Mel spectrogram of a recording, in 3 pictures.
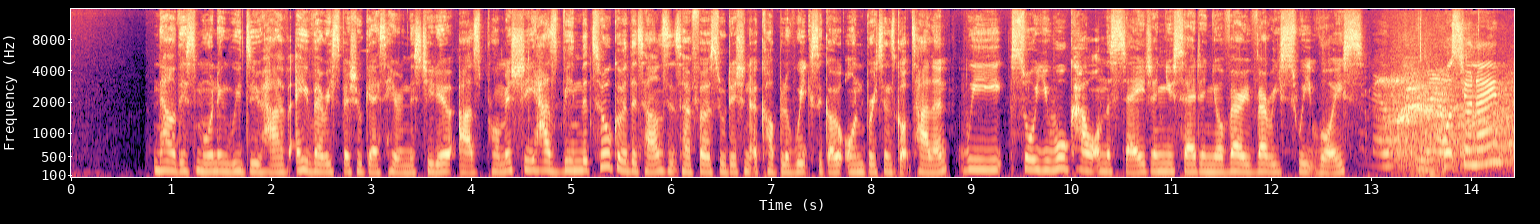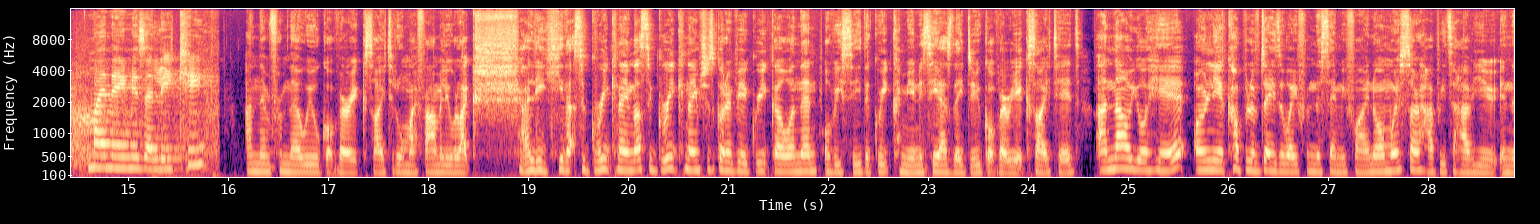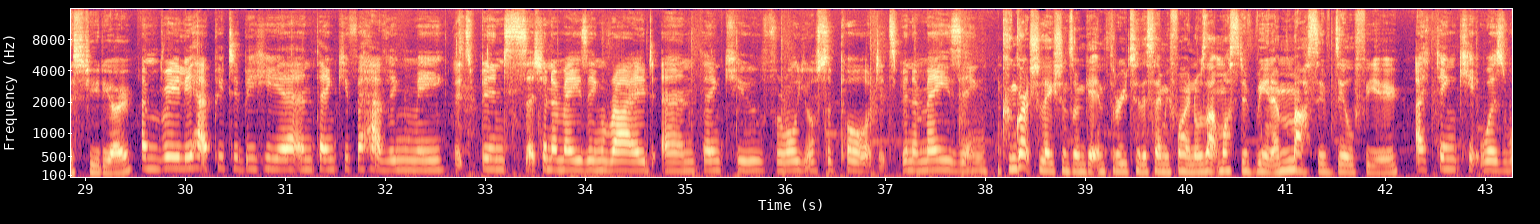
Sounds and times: Speech: 0.8 - 43.2.

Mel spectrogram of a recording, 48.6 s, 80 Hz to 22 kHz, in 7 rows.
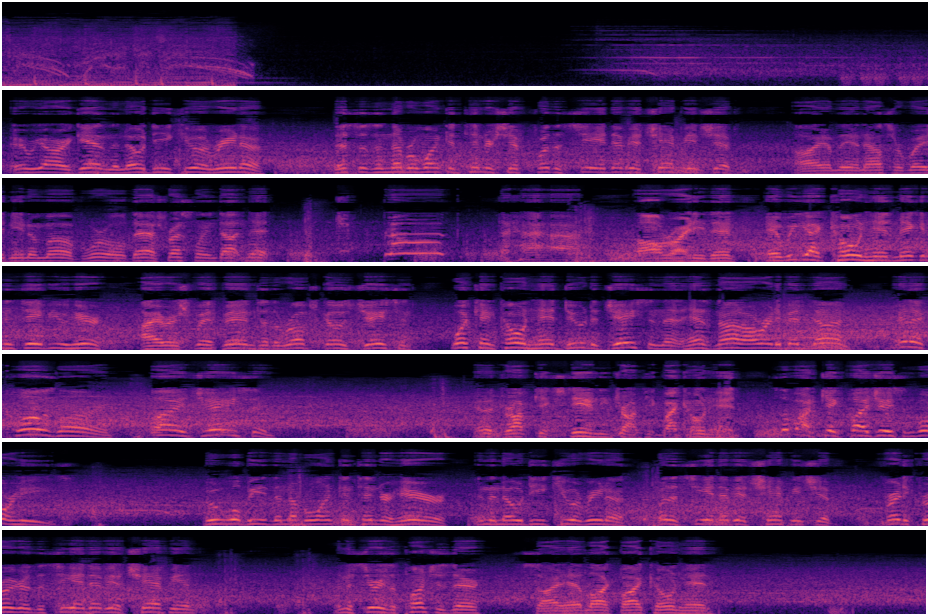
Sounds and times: Speech: 7.0 - 29.8, 31.3 - 35.3, 36.2 - 43.2, 44.2 - 47.1.

